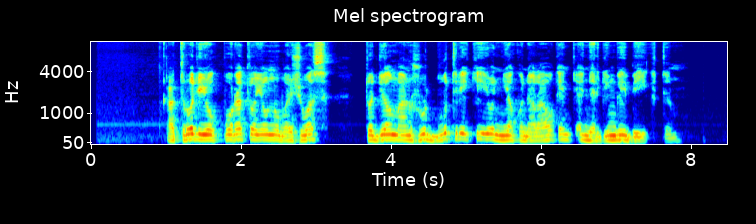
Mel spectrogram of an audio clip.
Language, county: Lithuanian, Panevėžys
